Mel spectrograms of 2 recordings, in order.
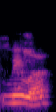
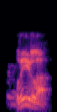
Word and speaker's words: Lila: Am I putting the emphasis on the right syllable? It's Lila. Lila.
